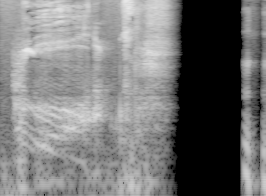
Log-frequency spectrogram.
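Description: human body sound, sneeze

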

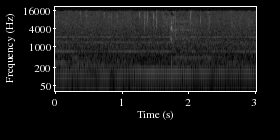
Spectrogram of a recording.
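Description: nature, light rain falling

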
